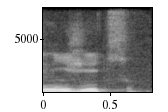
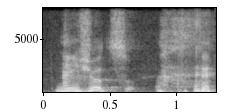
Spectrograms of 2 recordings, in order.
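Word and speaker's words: ninjutsu: Como se fala a comunidade Ninjitsu, ninjutso.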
